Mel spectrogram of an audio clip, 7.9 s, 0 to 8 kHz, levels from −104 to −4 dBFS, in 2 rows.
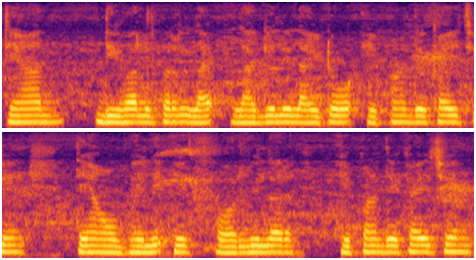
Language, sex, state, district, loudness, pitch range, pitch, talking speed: Gujarati, male, Gujarat, Gandhinagar, -14 LUFS, 150-160 Hz, 155 Hz, 135 wpm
